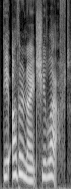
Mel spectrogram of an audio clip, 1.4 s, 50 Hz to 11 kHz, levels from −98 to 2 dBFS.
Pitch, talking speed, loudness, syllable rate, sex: 260 Hz, 210 wpm, -15 LUFS, 4.8 syllables/s, female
